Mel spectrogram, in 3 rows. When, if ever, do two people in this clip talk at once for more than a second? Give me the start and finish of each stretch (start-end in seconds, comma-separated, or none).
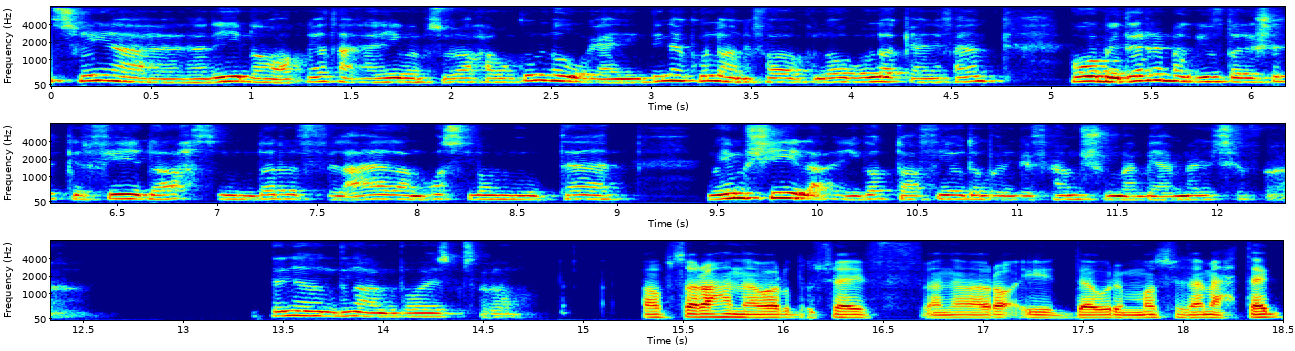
none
